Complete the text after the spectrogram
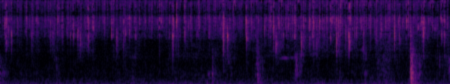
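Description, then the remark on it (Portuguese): Water flows steadily beneath the winery at Quinta da Voz de Oroce, between the Bairrada and Dão regions, with a continuous bright rush, dotted with small drips and splashes, moderately loud, with no voices. “Tem a água a passar, passa por baixo da casa, da, da, adega.”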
